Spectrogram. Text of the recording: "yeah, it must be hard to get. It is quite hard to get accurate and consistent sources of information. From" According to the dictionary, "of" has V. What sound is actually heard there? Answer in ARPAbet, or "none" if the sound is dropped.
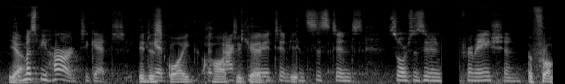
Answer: V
